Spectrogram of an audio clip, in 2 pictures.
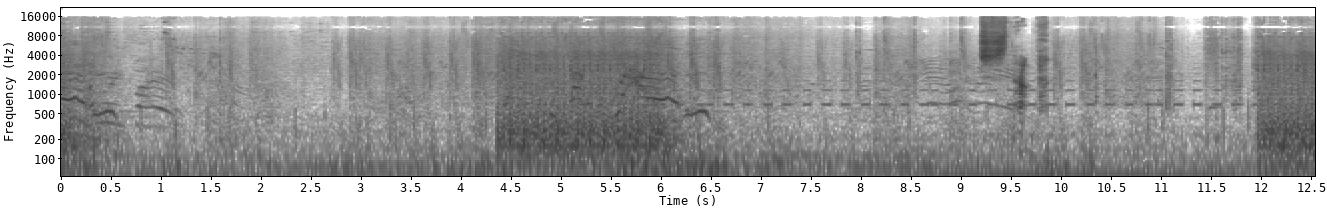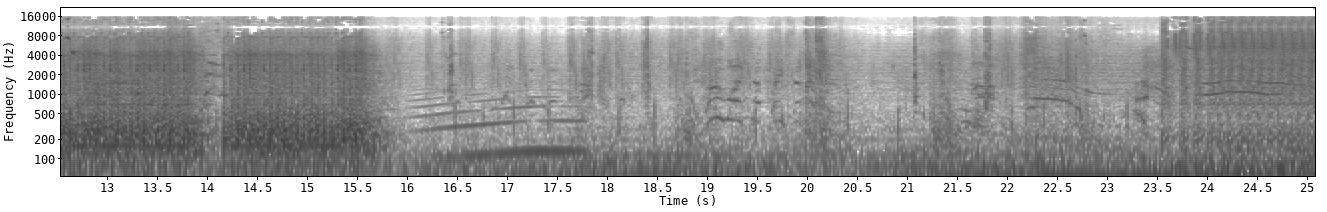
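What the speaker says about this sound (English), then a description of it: "I don't like it when the explosions are going off." Bursts of gunfire and explosions from the Halo Combat Evolved video game come in several loud clustered stretches amid steady battle noise, with people talking throughout.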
